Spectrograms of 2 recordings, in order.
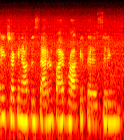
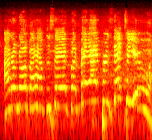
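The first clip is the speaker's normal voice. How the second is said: big hype announcement, loud and high; announcer shout; 10 semitones higher, 5 dB louder than usual. Real, not acted. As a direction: announce it like a ring MC. Hosting announcement to crowd.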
